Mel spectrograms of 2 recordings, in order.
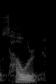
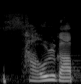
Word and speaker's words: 사울: 사울은 이제 알겠어요 그죠 사울 사울은 알겠어요 사울이 이제요 뒤에 가면 자연스럽게 한 14장쯤에 가면 사울 바울 그러더니 어느 날부터 바울로 이야기하기 시작합니다 사울은 히브리식 발음이고요 바울은 헬라식 발음 발음입니다 그런 거 있죠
